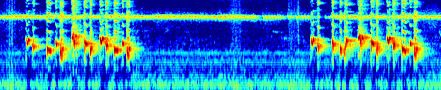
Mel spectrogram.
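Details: Lure recording of a very vocal sooty-headed bulbul giving long phrases. A rapid burst of jumbled, slurred whistles lasts about two seconds, then silence, then another similar burst, all over a continuous high whine.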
